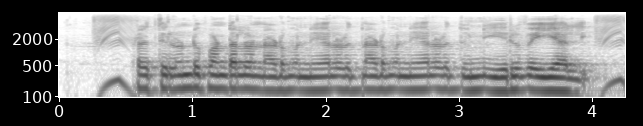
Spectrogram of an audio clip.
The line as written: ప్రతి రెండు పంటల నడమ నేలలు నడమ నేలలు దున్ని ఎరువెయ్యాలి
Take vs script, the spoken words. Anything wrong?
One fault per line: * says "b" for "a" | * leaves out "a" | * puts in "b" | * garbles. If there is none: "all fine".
all fine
